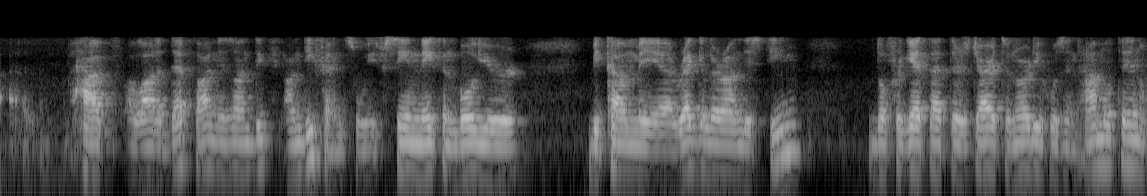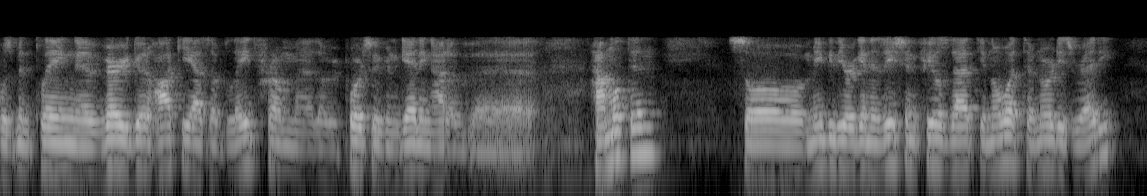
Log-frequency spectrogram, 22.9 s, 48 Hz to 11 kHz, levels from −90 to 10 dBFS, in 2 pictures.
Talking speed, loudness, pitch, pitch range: 165 wpm, -27 LUFS, 105 Hz, 100-115 Hz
